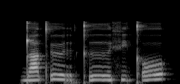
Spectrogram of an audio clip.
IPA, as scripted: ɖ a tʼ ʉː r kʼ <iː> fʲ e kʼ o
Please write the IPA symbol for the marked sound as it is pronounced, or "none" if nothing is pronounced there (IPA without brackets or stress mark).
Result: ɨː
